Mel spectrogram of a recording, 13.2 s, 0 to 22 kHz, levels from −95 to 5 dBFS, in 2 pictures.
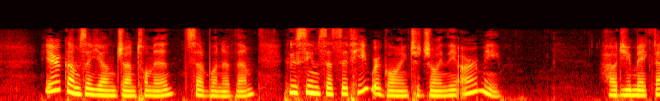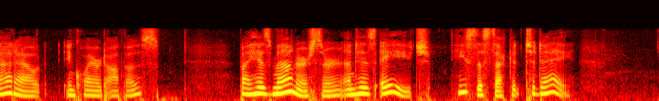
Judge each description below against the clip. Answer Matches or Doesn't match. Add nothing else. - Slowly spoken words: Doesn't match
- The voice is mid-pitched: Matches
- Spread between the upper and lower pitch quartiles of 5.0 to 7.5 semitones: Matches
